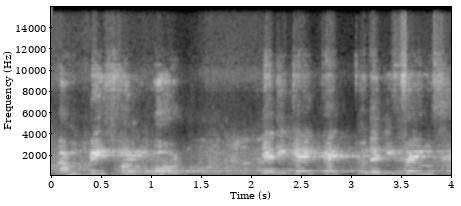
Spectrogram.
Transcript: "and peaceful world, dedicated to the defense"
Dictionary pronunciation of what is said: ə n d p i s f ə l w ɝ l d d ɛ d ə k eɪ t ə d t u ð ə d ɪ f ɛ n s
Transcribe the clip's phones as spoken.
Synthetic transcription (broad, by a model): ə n p i s f ə l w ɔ d d ɛ d ə k eɪ t ə d t u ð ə d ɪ f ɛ n s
